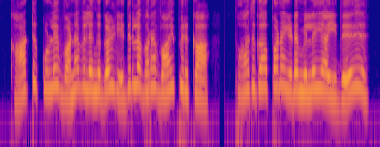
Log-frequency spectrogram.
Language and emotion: Tamil, fearful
